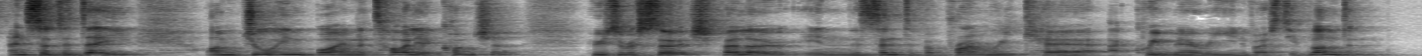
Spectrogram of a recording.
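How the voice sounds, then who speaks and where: A man's voice: medium pitch, brisk, darkish tone, reverberant. A man hosting an interview podcast, introducing his guest and asking conversational questions. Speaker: podcast host.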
